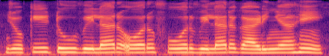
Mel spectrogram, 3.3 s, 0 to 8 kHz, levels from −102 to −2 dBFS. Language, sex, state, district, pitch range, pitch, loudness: Hindi, female, Madhya Pradesh, Bhopal, 200-215 Hz, 205 Hz, -12 LUFS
